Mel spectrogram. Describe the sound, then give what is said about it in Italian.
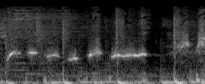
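Someone whistles a short melodic tune, a string of clear, steady notes rising and falling with brief breaks between them, fairly loud, with soft low thumps underneath. “perché poi ci sono vari tipi di fischio, come tu sai, cioè fischiettare”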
